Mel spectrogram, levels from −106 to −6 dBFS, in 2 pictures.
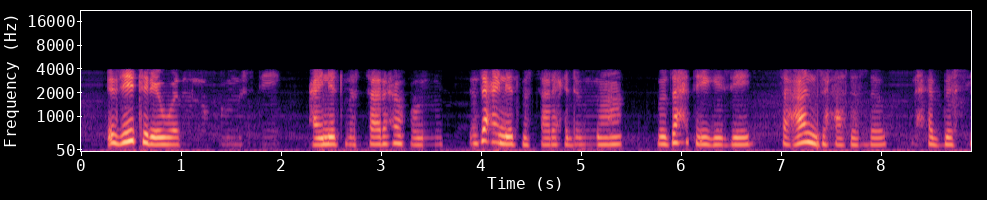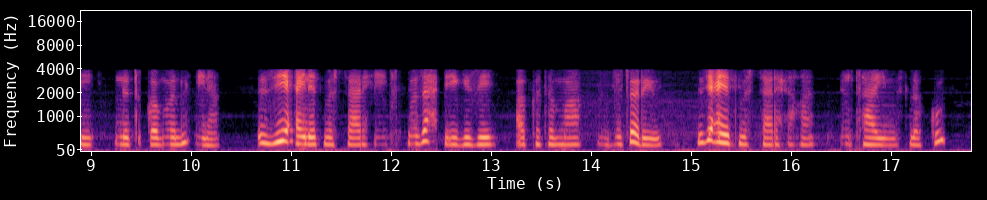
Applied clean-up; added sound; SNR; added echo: neural separator model SepFormer WHAM!.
